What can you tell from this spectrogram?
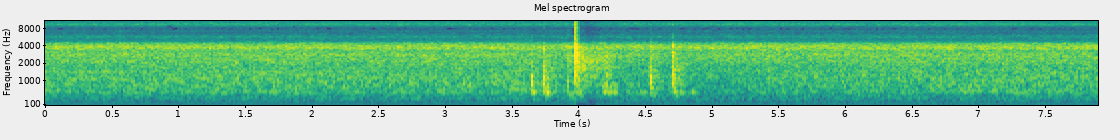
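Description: Steady hiss with a low hum underneath, and a handful of small, sharp clicks about four seconds in as the gel polish bottle and brush are handled.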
